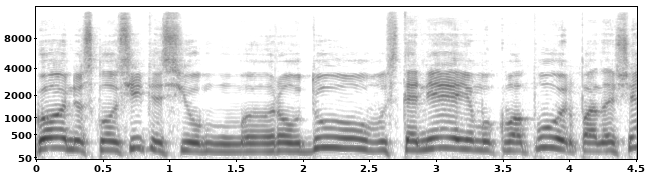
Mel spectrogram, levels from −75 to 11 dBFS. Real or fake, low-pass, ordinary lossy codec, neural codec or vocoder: fake; 14.4 kHz; MP3, 96 kbps; codec, 44.1 kHz, 7.8 kbps, Pupu-Codec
